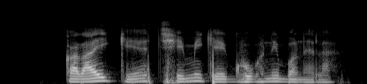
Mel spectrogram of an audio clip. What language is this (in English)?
Bhojpuri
